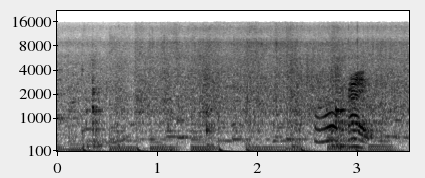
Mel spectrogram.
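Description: Spaghetti squash and kale are stirred in a hot pan with the heat just turned off. Rhythmic scraping strokes come about twice a second over a continuous close sizzle, with no talk.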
